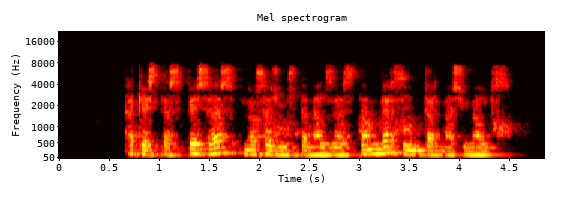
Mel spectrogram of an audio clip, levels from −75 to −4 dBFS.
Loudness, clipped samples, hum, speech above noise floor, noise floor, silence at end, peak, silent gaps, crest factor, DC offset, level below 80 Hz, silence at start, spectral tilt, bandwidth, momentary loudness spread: -25 LUFS; under 0.1%; none; 51 dB; -76 dBFS; 0.35 s; -8 dBFS; none; 18 dB; under 0.1%; -60 dBFS; 0.65 s; -5 dB/octave; 8.2 kHz; 8 LU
